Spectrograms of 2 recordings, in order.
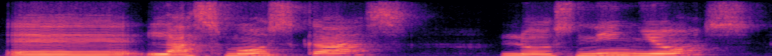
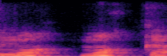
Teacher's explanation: nosotros en España pronunciamos mucho las S, sobre todo en el centro de la península · Shown in: first take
